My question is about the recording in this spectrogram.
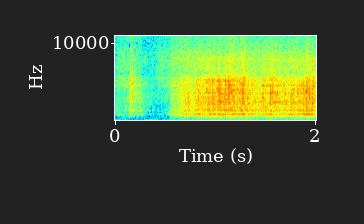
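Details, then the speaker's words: Homemade wooden flat thrust bearing with a 5/8" core-box-cut trough, run on black/red 9/16" glass marbles too small for the groove: continuous dry scraping with faint ratcheting as the race rubs on the cage. "they're actually small enough that the the race is rubbing on this"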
